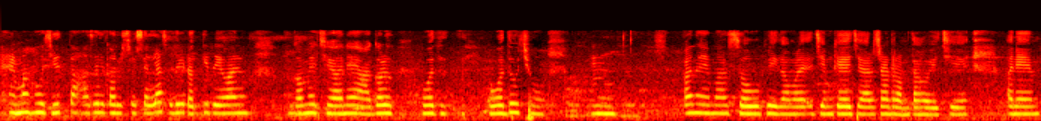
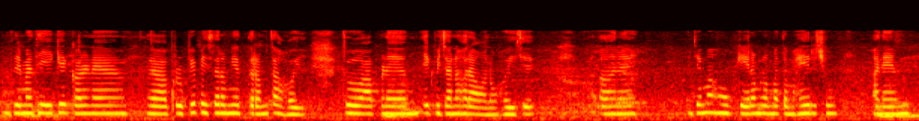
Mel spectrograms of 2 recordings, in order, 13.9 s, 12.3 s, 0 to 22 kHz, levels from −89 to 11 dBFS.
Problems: constant background noise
